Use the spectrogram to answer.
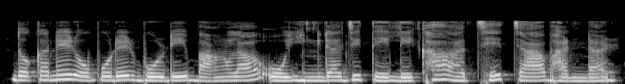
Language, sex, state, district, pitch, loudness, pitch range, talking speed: Bengali, female, West Bengal, Alipurduar, 185 Hz, -11 LUFS, 175-200 Hz, 105 wpm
